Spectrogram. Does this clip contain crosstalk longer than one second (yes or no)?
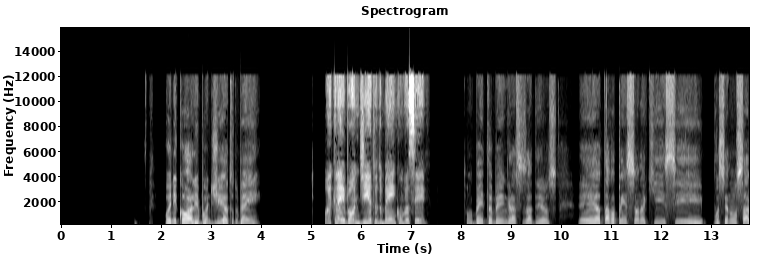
no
